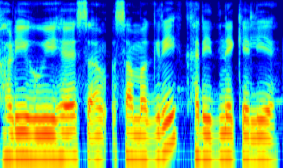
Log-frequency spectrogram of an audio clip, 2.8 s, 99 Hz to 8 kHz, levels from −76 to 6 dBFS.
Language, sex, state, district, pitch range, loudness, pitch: Hindi, male, Jharkhand, Deoghar, 115-125 Hz, -14 LUFS, 125 Hz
